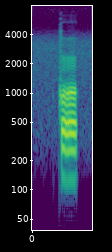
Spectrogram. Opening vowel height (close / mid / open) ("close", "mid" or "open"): close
